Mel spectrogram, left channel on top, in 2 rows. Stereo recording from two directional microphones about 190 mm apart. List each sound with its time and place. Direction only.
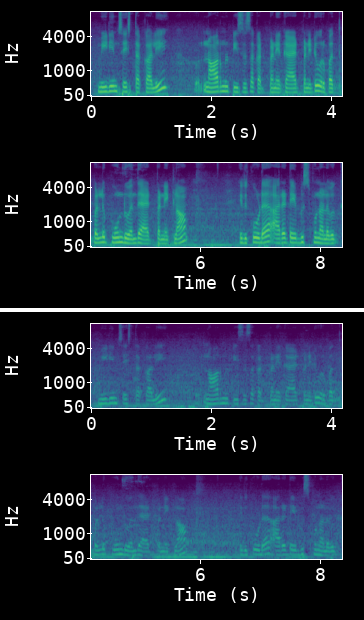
0.2 s speech: 45° left (ahead or behind)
